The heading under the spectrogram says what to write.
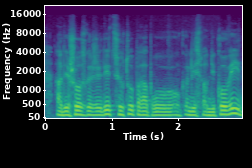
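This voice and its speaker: Fairly quickly and with ordinary pitch variation, a man speaks in a dark, mellow tone. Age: 70s. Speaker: cartoonist and activist. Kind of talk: interview. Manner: halting, many fillers.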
